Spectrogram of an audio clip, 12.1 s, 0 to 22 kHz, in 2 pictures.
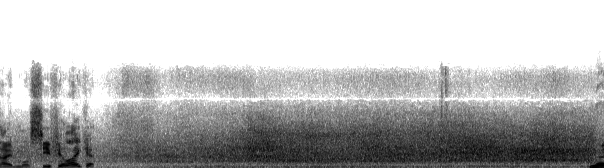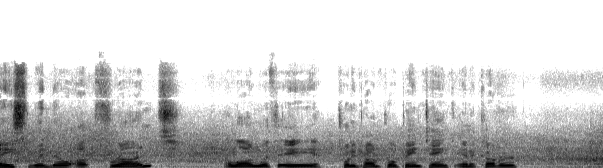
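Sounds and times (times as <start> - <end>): distant vehicle roar: 0.0 - 12.0.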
